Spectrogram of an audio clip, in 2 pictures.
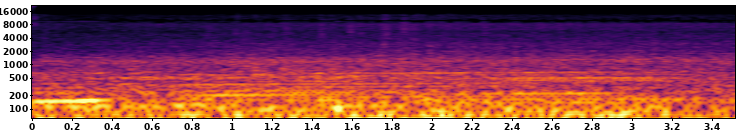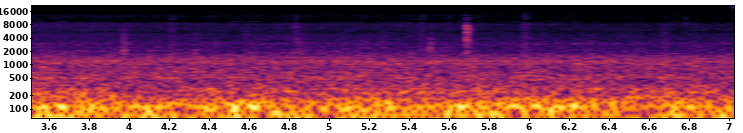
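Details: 2012 Chevrolet Tahoe at road speed, with an owner complaint of humming and wobble: a steady deep roar under the cabin with no knocks or clunks. Wheel bearing suspected; a questionable tire and bad motor mounts were also noted. Wheel hub bearing roar.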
